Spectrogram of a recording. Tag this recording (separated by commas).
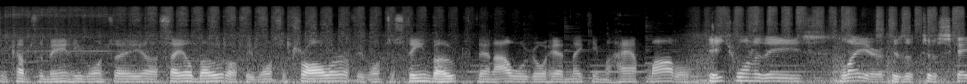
Music, Speech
